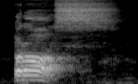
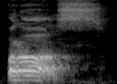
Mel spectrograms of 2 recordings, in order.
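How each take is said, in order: First: Prós, higher and louder, said alone; model prós. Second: Prós, higher and louder, repeated for the class. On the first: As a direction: announce prós clearly to the class. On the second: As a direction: say Prós once more, crisp. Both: Shown as a demonstration. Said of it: "Vou repetir a pronúncia".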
